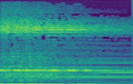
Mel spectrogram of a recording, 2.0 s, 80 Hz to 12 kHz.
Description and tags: China Dream Convoloop m-07
This rhythmic drone loop is one of the " Convoloops pack 03 - China Dream dronescapes 120 bpm"
samplepack. These loops all belong together and are variations and
alterations of each other. They all are 1 bar 4/4 long and have 120 bpm
as tempo. They can be used as background loops for ambient music. Each
loop has the same name with a letter an a number in the end. I took the
This file was then imported as impulse file within the freeware SIR convolution reverb and applied it to the original loop, all wet. So I convoluted a drumloop with itself! After that, two more reverb units were applied: another SIR (this time with an impulse file from one of the fabulous Spirit Canyon Audio CD's) and the excellent Classic Reverb from my TC Powercore Firewire (preset: Deep Space). Each of these reverbs
was set all wet. When I did that, I got an 8 bar loop. This loop was
then sliced up into 8 peaces of each 1 bar. So I got 8 short one bar
loops: I numbered them with numbers 00 till 07.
